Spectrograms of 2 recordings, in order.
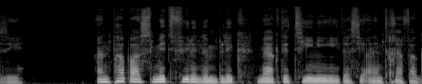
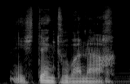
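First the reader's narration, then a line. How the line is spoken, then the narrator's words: Mumbled. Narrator (German): nuschelte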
